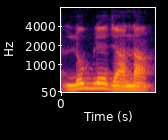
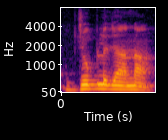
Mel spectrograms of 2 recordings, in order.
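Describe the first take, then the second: First: The word begins with an L sound. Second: The word begins with a J sound. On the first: "जे साइलेंट करके पढ़ोगे" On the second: "एल silent करके जब पढ़ोगे"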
